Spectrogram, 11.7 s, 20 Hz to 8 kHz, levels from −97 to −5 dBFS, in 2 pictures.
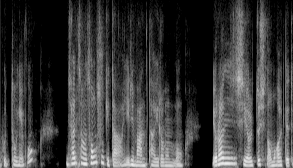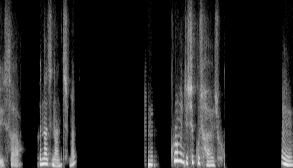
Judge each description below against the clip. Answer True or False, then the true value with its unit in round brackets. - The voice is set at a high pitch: True (205 Hz)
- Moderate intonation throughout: False (6.9 semitones)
